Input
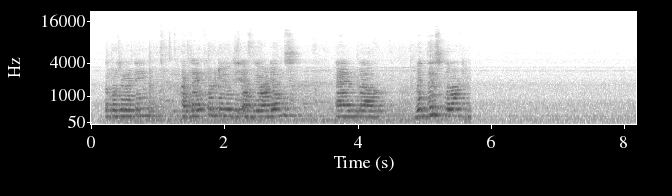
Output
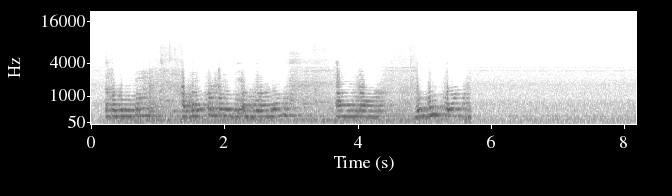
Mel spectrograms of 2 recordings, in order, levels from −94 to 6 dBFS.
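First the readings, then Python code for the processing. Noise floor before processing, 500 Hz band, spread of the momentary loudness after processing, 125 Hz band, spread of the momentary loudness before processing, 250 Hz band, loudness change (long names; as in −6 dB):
−58 dBFS, −8.5 dB, 12 LU, −3.0 dB, 16 LU, −4.5 dB, −8.5 dB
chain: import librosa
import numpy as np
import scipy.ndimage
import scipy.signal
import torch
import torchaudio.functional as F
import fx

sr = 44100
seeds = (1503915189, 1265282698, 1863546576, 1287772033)

y = fx.env_lowpass_down(x, sr, base_hz=360.0, full_db=-25.0)
y = 10.0 ** (-20.0 / 20.0) * np.tanh(y / 10.0 ** (-20.0 / 20.0))
y = fx.low_shelf(y, sr, hz=160.0, db=5.5)
y = y * 10.0 ** (-5.5 / 20.0)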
